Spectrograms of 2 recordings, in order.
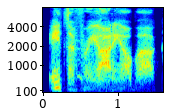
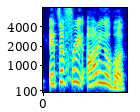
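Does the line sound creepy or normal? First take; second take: creepy; normal. First: It is said in a creepy manner. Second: It is said in a normal, less creepy manner.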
